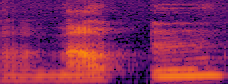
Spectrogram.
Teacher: So a lot of times the T in the middle of words will change. It'll either be stopped, like in the word mountain, where we don't really let that T out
